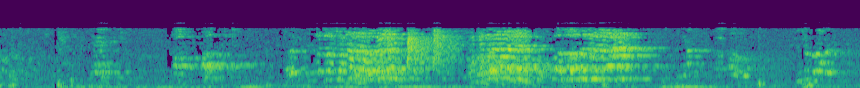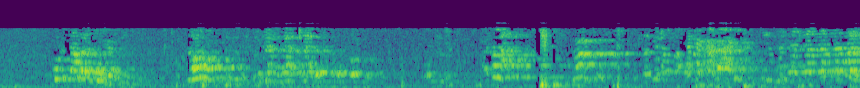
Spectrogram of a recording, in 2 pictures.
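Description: Young men shout to one another in a large echoing hall.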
